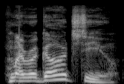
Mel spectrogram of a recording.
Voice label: male human thanks

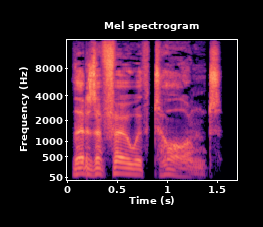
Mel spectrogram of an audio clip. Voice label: male taunt; venthyr error

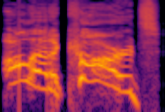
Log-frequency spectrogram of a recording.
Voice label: male human no cards

